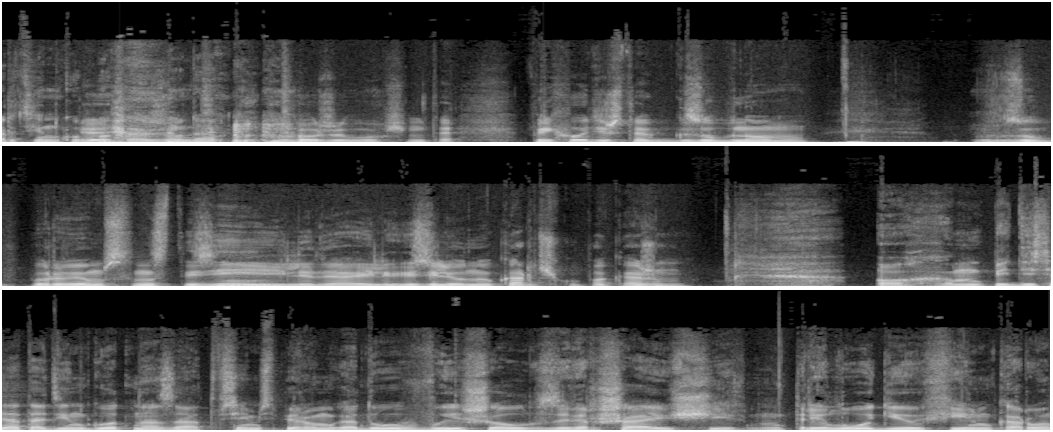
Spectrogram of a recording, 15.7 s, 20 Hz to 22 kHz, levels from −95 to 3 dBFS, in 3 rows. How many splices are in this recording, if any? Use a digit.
0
